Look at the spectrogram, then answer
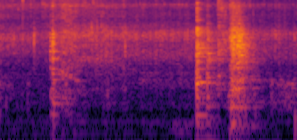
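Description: Cooked rice is stirred and fried in a pan with chopped coriander for fried rice, giving a gentle sizzle under sharp scraping strokes of a spoon against the pan, with no one speaking.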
